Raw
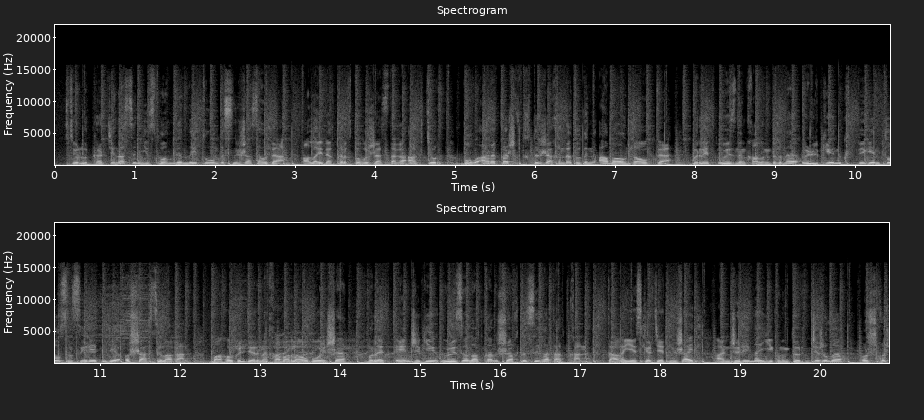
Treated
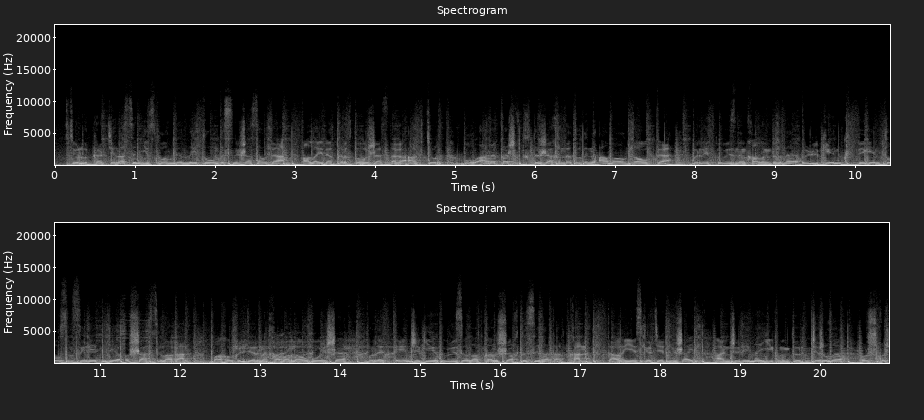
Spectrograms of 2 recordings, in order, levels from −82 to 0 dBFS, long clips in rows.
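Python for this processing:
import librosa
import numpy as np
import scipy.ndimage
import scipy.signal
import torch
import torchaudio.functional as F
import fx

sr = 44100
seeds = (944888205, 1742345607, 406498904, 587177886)

y = fx.high_shelf(x, sr, hz=5000.0, db=-8.0)
y = fx.over_compress(y, sr, threshold_db=-29.0, ratio=-1.0)
y = fx.air_absorb(y, sr, metres=98.0)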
